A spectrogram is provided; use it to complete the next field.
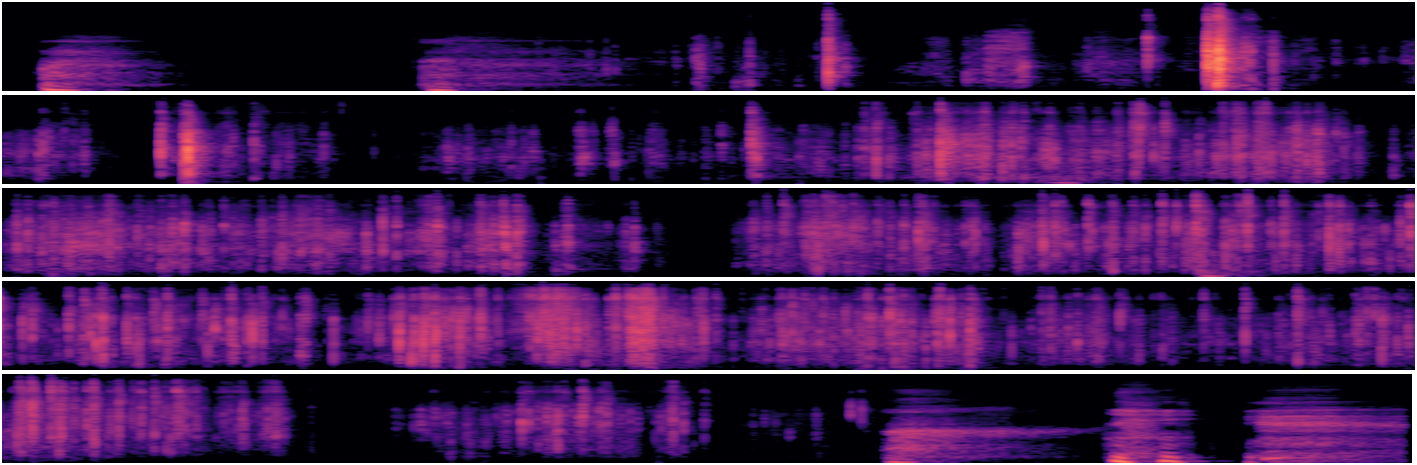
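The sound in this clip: A chocolate snack's plastic wrapper crinkles as it is opened. A few sharp isolated crackles come first, followed by a long stretch of dense, rapid crinkling and rustling, and a few scattered crackles at the end.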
